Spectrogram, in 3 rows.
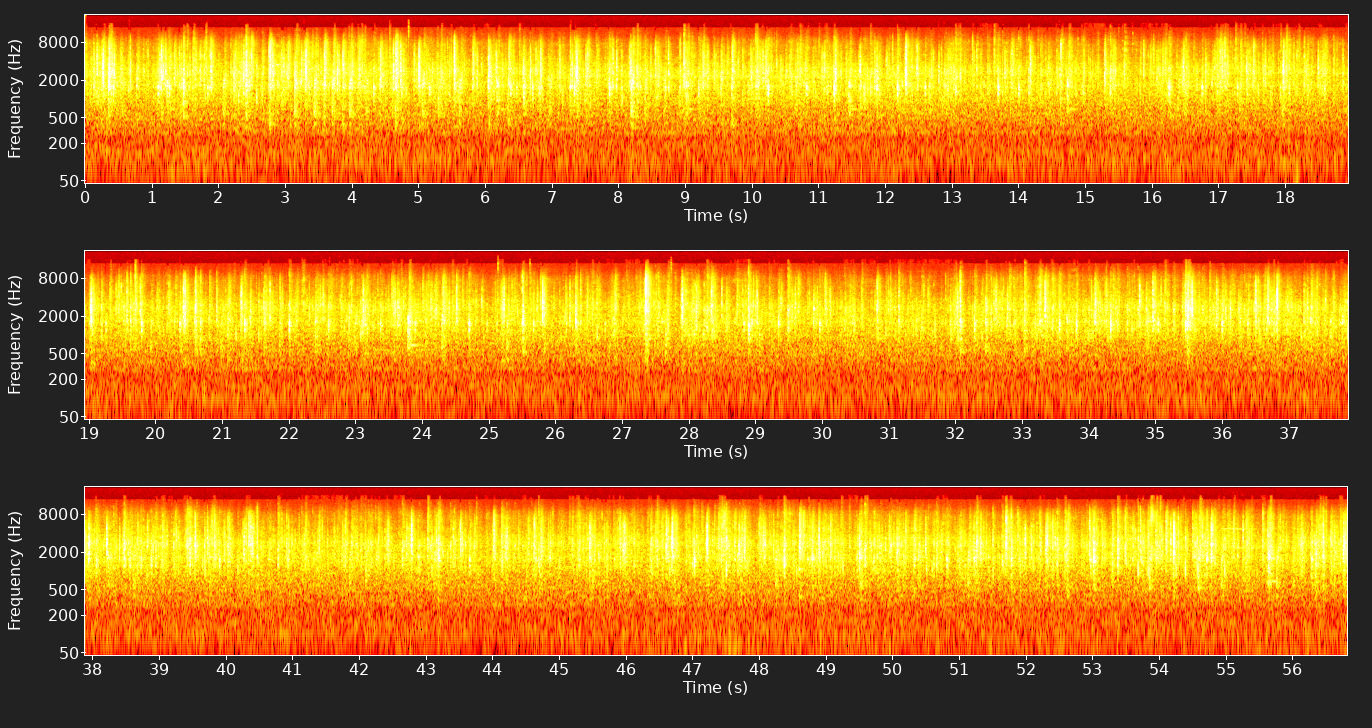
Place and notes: Parque das Nações, Lisboa, Portugal - Flags on the wind - Flags on the wind
Flapping flags on the wind. Recorded with a AT BP4025 stereo XY mic into a SD mixpre6.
